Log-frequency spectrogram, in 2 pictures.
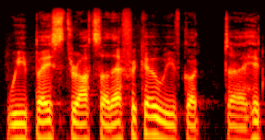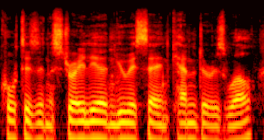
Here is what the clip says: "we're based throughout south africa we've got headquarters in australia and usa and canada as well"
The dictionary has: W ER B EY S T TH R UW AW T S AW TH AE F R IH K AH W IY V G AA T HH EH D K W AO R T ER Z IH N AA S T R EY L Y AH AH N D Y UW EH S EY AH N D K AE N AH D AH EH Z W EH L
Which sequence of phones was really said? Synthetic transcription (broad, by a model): W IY B EY S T TH R UW AW T S AW TH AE F R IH K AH W IY V G AA T HH EH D K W AO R T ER Z IH N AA S T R EY L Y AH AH N Y UW EH S EY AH N K AE N AH D AH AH Z W EH L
